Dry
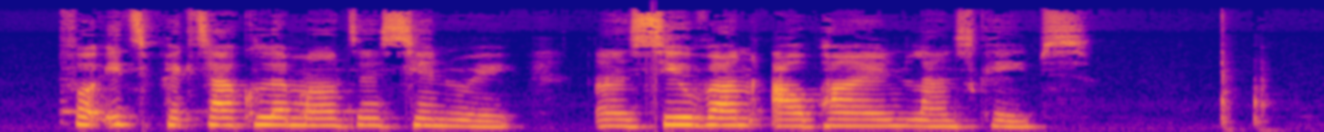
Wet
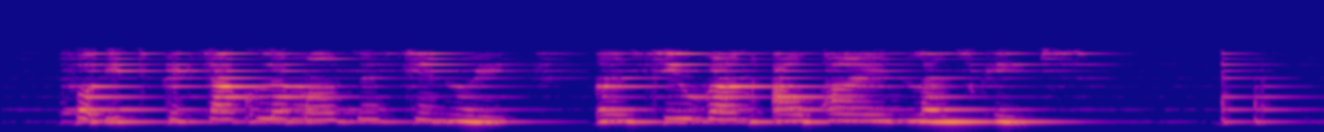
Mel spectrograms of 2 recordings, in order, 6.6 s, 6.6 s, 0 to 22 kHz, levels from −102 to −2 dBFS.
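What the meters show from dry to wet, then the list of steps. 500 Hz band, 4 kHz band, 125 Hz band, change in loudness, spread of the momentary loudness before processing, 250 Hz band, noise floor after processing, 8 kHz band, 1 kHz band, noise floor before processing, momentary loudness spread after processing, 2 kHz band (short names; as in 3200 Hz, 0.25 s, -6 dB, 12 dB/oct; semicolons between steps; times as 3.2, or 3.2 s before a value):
-20.0 dB, -9.0 dB, under -40 dB, -16.0 dB, 13 LU, -15.0 dB, under -85 dBFS, under -40 dB, -19.0 dB, -72 dBFS, 18 LU, -7.0 dB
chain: metallic resonator 360 Hz, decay 0.71 s, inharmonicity 0.008; frequency shift -44 Hz; FFT band-pass 260–4700 Hz; gain +9 dB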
